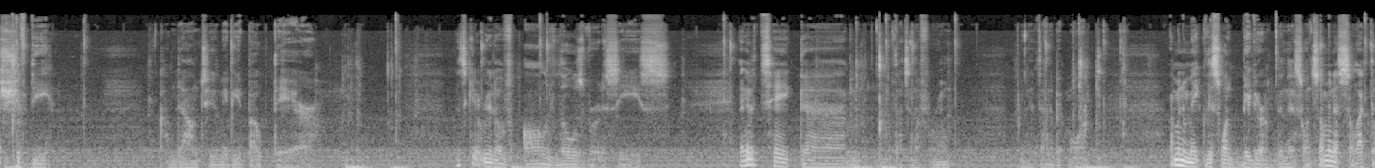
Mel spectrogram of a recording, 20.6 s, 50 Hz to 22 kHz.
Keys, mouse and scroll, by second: 0.2 shift+d, 1.3 click, 5.3 alt+a, 5.9 b, 7.7 x, 10.9 click, 12.9 alt+a, 13.2 b, 14.4 click, 16.2 alt+a, 16.6 shift+middle click, 19.7 click, 20.5 shift+click.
